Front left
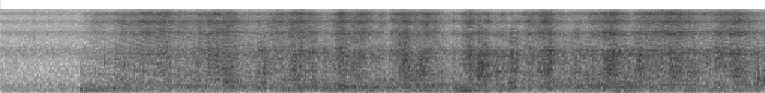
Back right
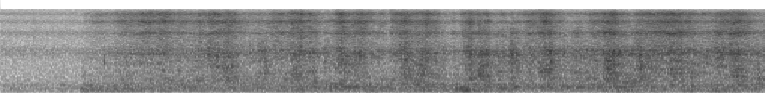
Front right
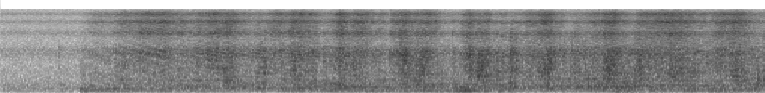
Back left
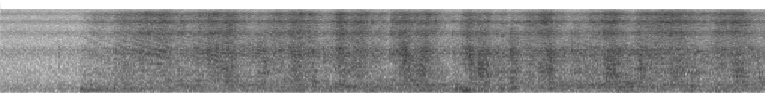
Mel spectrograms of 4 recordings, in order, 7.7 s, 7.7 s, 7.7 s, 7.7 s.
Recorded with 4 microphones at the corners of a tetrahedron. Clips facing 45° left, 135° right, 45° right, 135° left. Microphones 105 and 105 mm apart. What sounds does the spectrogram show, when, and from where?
0.8 s footsteps: 30° left, 5 m; by 7.7 s 15° right, 3.5 m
